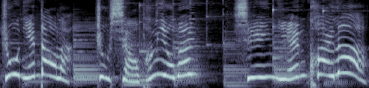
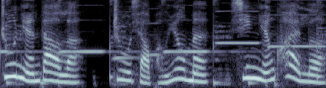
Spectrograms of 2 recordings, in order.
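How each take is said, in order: First: It is said in a Mickey Mouse voice. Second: It is said in the actor's natural voice.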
